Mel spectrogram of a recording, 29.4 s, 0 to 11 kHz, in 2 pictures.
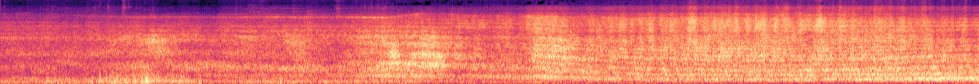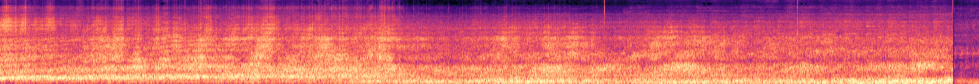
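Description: Twin-engine F/A-18 Hornet-family fighter jet flying low overhead with its gear down. Its jet engine noise builds and is loudest for about twelve seconds in the middle, with a sweeping, phasing sound as it passes, then eases off as it moves away. The sound cuts off abruptly near the end.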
